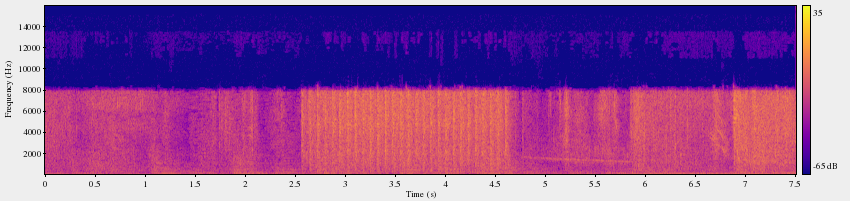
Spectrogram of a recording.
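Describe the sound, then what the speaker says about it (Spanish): Battlefield gunfire from men shooting and throwing grenades while running toward an abbey wall, with dense bursts of automatic fire and booming blasts rolling on continuously at high intensity throughout. "Los hombres dispararon y lanzaron granadas mientras corrían."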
